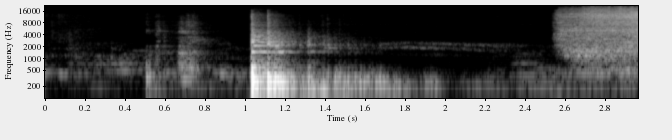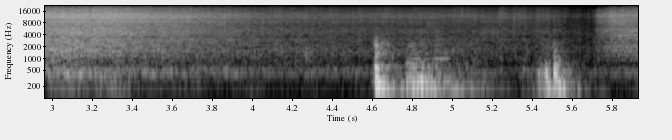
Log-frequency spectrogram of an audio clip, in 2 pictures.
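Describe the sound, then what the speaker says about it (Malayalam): Wheat palappam batter poured into a hot pan, a sudden broad sizzle and hiss that swells and holds steadily close by, with a few brief knocks and clatters before and after. "ഇനി മാവ് ഒഴിച്ചു കൊടുക്കാം."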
